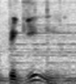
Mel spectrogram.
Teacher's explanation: Begin has got accent on the second syllable.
